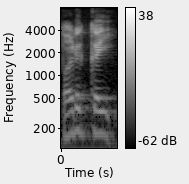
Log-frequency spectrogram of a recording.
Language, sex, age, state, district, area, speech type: Tamil, male, 60+, Tamil Nadu, Viluppuram, rural, read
